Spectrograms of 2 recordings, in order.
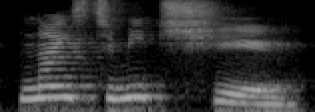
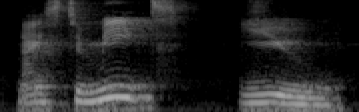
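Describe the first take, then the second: First: Meet and you join with a ch. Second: Meet and you stay separate with a t.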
